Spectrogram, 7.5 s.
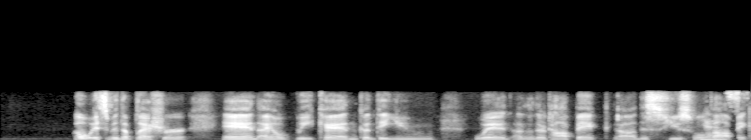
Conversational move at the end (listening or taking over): listening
